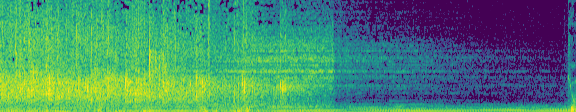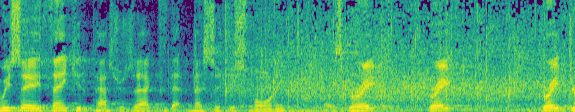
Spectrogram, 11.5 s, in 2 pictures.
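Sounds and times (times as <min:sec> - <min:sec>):
church audience clapping to welcome new members: 0:00.0 - 0:03.4, 0:07.4 - 0:11.5
speech: 0:05.8 - 0:10.5, 0:11.2 - 0:11.5.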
